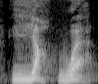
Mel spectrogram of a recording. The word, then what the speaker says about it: Yahweh: Semitic Scholars feel that God's personal name which comes from the four Hebrew letters yud he VAV he is pronounced a breathy Yahweh that's the name of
